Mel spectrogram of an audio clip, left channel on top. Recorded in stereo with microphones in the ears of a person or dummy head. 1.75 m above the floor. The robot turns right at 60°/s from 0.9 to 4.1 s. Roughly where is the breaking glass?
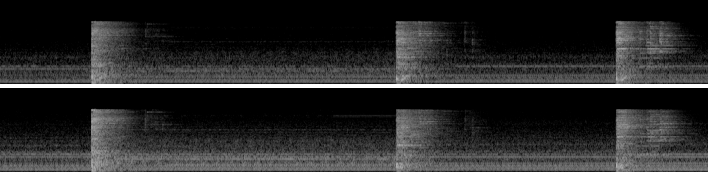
Centre.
